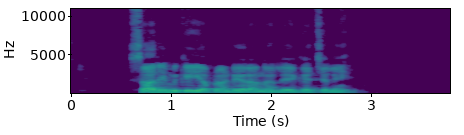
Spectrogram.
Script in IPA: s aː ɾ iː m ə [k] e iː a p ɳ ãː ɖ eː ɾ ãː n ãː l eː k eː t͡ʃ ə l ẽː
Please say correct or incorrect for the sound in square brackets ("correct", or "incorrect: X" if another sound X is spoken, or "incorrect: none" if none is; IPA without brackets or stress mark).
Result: correct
